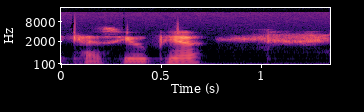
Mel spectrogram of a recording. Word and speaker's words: Cassiopeia: I've heard lots of different pronunciations. I usually say Cassiopeia.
